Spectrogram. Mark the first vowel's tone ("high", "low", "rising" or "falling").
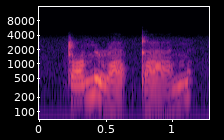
rising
